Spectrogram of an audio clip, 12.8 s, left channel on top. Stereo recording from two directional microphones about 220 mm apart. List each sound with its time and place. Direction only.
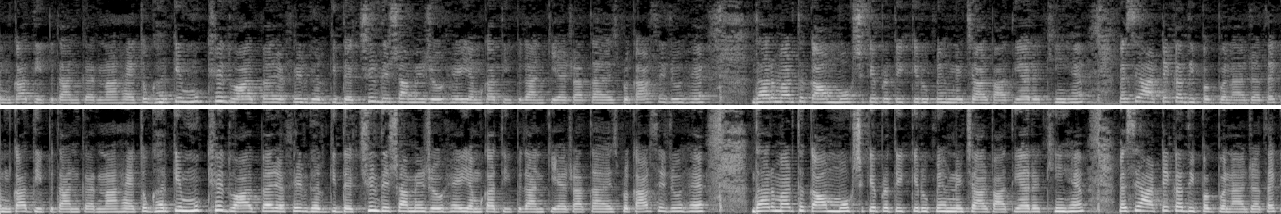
0.1 s a woman's voice: 55° right (ahead or behind)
